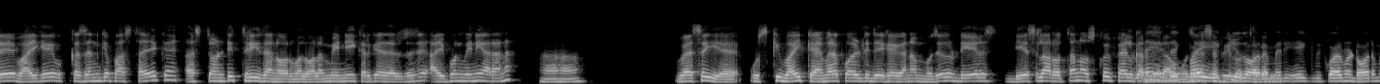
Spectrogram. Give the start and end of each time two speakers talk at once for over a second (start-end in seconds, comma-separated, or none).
11.4-12.8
